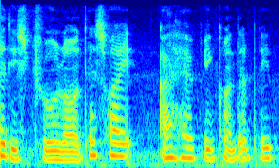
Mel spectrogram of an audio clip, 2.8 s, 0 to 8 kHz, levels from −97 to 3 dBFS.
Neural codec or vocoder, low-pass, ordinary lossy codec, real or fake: codec, 16 kHz, 16 kbps, FunCodec, trained on LibriTTS, 50 frames a second; 7.2 kHz; none; fake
